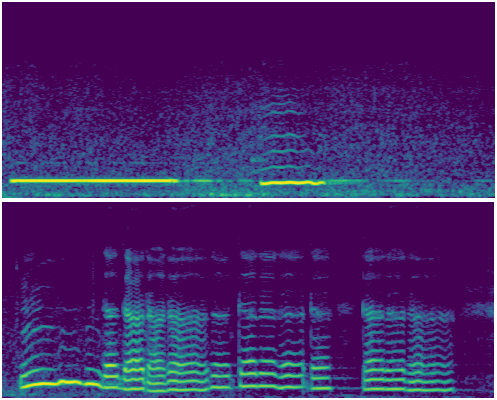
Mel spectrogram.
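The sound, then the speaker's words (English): A deep, steady foghorn blast sounds for a couple of seconds, then a shorter second blast, both hollow, before a voice begins singing a wavering melody. “This is a foghorn, a thing that evolved entirely because of fog.”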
